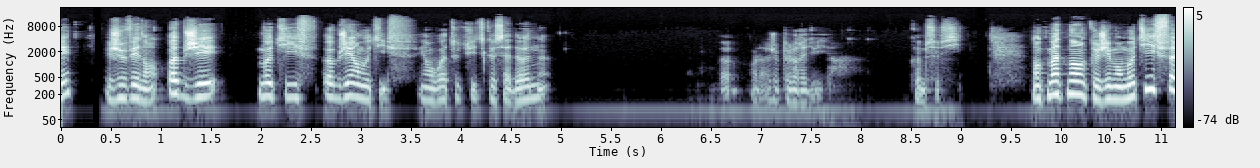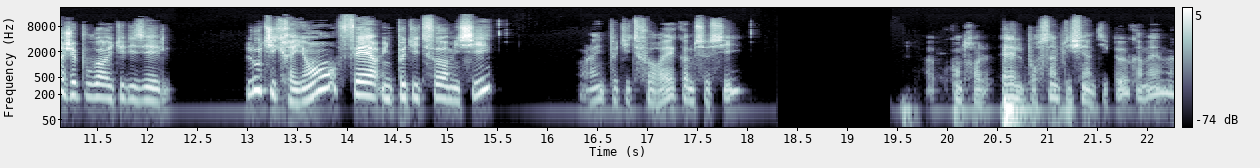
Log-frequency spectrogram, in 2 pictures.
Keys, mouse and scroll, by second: 0.8 click, 3.0 click, 4.7 click, 6.2-7.5 ctrl+drag, 7.8 click, 7.9 click, 8.7 F1, 8.9 middle click, 10.1 click, 10.5-11.0 drag, 13.0 click, 13.4 middle click, 13.8 middle click, 14.1 middle click, 15.4-18.3 drag, 19.0 click, 20.5 ctrl+l, 21.0 F1, 21.8-22.2 drag.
